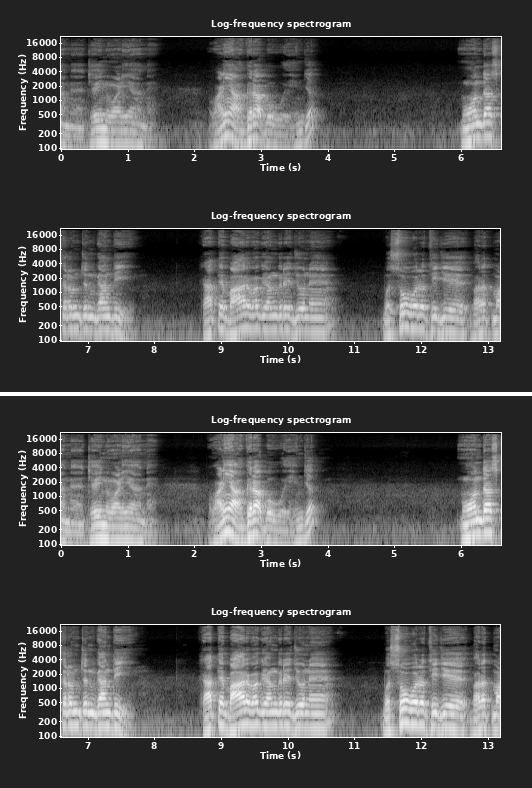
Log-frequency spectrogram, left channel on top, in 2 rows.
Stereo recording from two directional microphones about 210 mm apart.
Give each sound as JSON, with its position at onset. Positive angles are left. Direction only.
{"t": 0.0, "sound": "a man's voice", "side_deg": -35}
{"t": 6.0, "sound": "a man's voice", "side_deg": -30}
{"t": 8.7, "sound": "a man's voice", "side_deg": -35}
